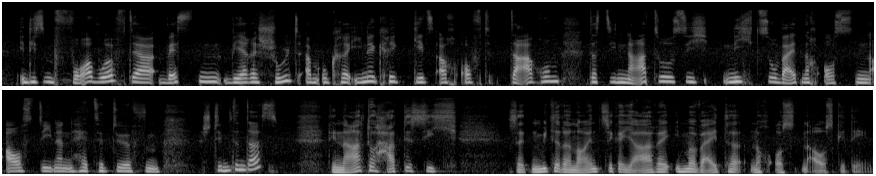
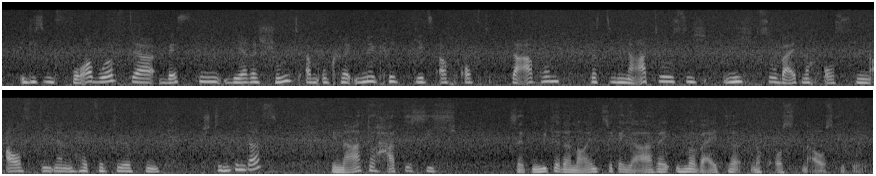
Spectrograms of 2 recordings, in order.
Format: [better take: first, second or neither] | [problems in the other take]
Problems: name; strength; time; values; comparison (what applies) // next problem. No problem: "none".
first | hiss; loud; throughout; 6 dB below the speech; faint in the first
